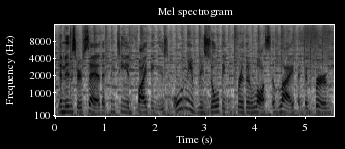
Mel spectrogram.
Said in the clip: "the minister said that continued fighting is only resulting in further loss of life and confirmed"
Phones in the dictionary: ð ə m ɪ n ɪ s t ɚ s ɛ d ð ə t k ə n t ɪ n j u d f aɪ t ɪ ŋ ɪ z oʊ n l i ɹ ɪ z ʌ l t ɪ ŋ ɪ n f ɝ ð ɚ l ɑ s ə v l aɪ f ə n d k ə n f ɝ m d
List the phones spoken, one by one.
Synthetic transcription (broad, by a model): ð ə m ɪ n ɪ s t ɚ s ɛ d ð ə t k ə n t ɪ n j u d f aɪ t ɪ ŋ ɪ z oʊ n l i ɹ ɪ z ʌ l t ɪ ŋ f ɝ ð ɚ l ɑ s ə v l aɪ f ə n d k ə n f ɝ m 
